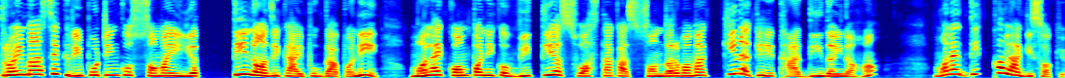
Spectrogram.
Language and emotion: Nepali, angry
